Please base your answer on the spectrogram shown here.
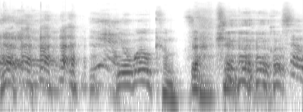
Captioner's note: laughter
